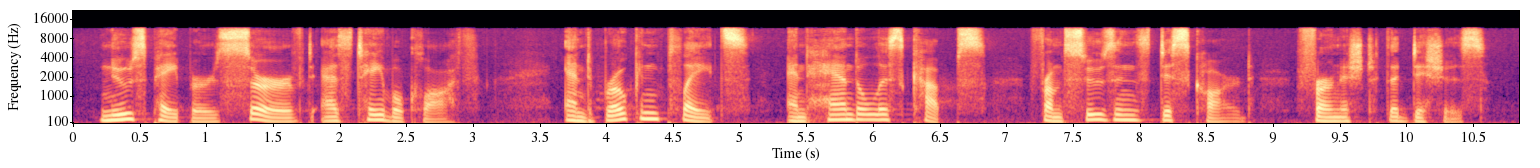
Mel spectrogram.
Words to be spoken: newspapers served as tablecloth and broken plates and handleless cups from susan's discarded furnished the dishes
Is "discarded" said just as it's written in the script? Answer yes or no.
no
